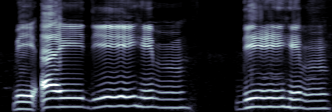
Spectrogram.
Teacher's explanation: Panjangkan dinya dua harakat karena di sini ada ya kecil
